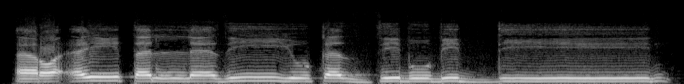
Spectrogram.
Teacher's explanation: ذال کا مخرج ہے نوک لسان دونوں دانتوں کے درمیان آئے اور یہ اس کو نرم ادائیگی رکھنی ہے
